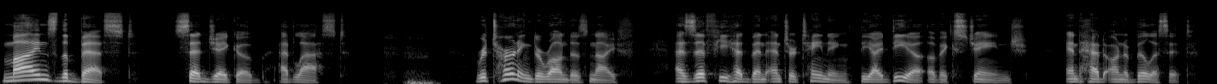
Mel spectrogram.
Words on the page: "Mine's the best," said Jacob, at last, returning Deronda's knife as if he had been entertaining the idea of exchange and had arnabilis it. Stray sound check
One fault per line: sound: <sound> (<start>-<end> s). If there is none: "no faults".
sound: breath (3.8-4.4 s)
